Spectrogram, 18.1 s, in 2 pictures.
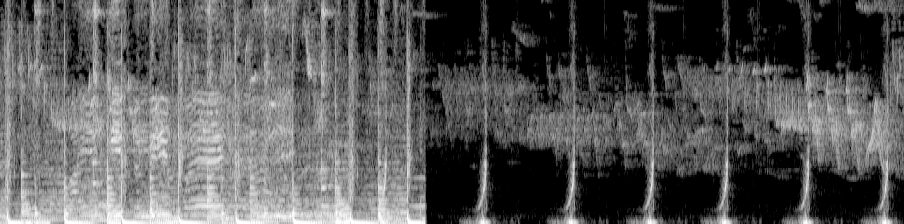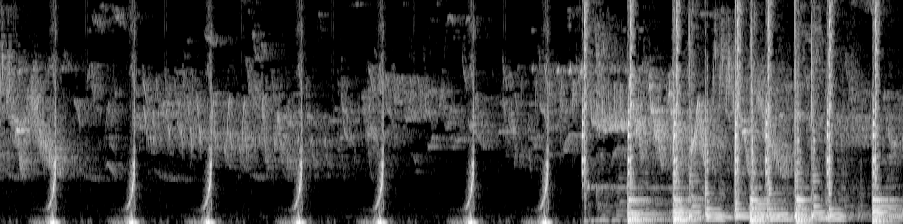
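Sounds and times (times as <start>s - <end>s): melodic music: 0.0s - 4.3s, 15.3s - 18.0s
high chirping chorus: 0.0s - 18.0s.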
